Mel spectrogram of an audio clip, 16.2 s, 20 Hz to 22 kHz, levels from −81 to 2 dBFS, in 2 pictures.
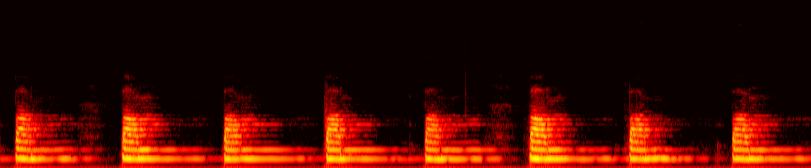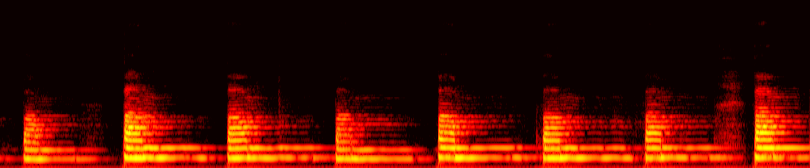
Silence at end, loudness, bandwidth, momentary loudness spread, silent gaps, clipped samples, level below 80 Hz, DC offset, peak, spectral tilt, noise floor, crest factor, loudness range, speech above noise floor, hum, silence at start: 0 s; -27 LUFS; 4.3 kHz; 19 LU; none; under 0.1%; -64 dBFS; 0.2%; -6 dBFS; -10 dB/octave; -50 dBFS; 20 dB; 5 LU; 25 dB; none; 0 s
